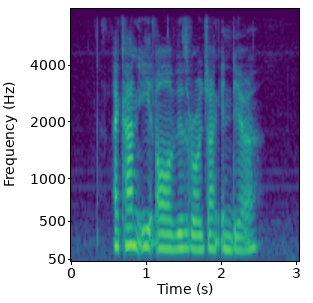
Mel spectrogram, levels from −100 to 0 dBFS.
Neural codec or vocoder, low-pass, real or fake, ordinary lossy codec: none; 7.2 kHz; real; none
